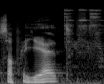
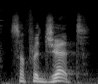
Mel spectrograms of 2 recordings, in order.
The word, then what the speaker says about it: suffragette: Not suffragette, suffragette, with a hard G, because we want the vote and we're going to get it.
